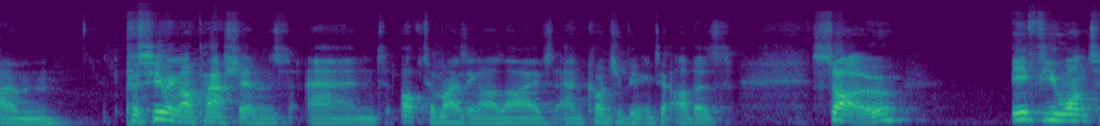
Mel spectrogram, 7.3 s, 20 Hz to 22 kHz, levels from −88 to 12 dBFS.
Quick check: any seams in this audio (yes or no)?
no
